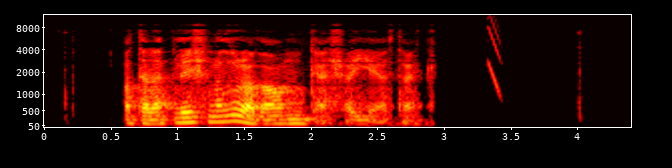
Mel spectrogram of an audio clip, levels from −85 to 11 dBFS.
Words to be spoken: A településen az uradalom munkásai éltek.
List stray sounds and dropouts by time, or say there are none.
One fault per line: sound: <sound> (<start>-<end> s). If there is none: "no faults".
sound: chirp (3.3-3.4 s)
